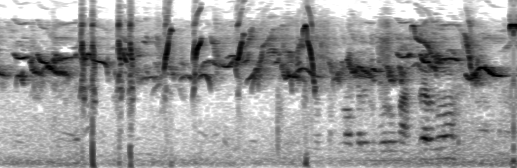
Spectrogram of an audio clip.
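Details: Oriental magpie-robin song meant to provoke other magpie-robins to sing, made of fluid whistled phrases, sharp upward sweeps and short clicks, delivered continuously with varied, mimic-like notes.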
